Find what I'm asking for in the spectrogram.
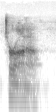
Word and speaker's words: Toronto: I stole the Canadian pronunciation, Toronto.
